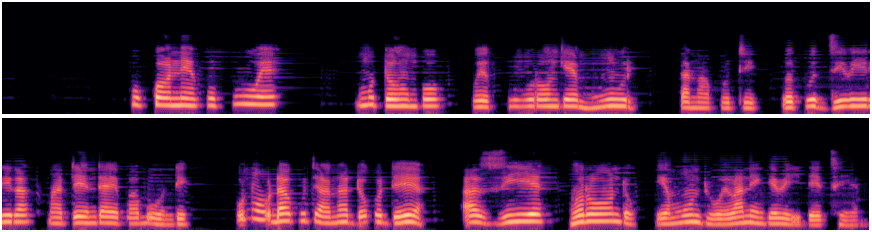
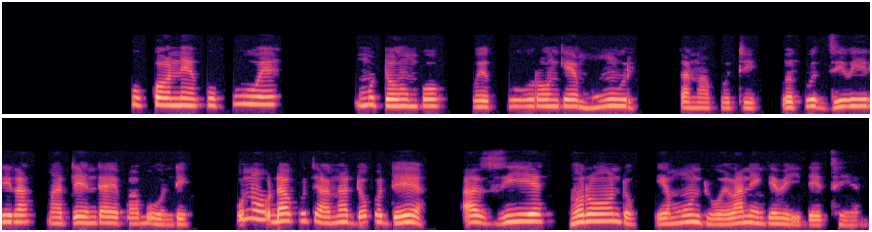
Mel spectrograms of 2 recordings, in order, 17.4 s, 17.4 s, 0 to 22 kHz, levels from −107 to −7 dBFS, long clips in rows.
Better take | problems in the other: second | noise reduction (neural mask model DeepFilterNet 3)

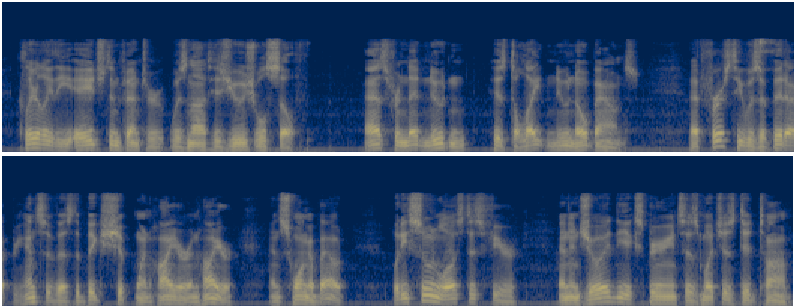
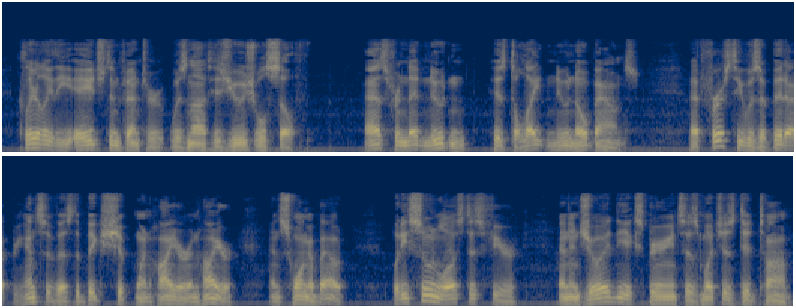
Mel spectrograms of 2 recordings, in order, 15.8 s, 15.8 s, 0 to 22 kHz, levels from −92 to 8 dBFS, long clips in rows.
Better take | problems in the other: second | background sound (Tambourine); 14 dB below the speech

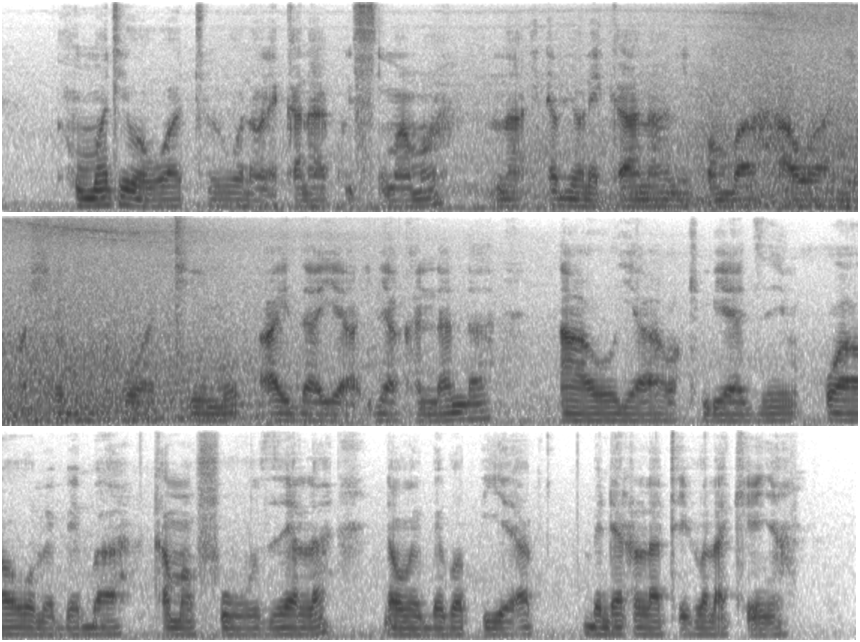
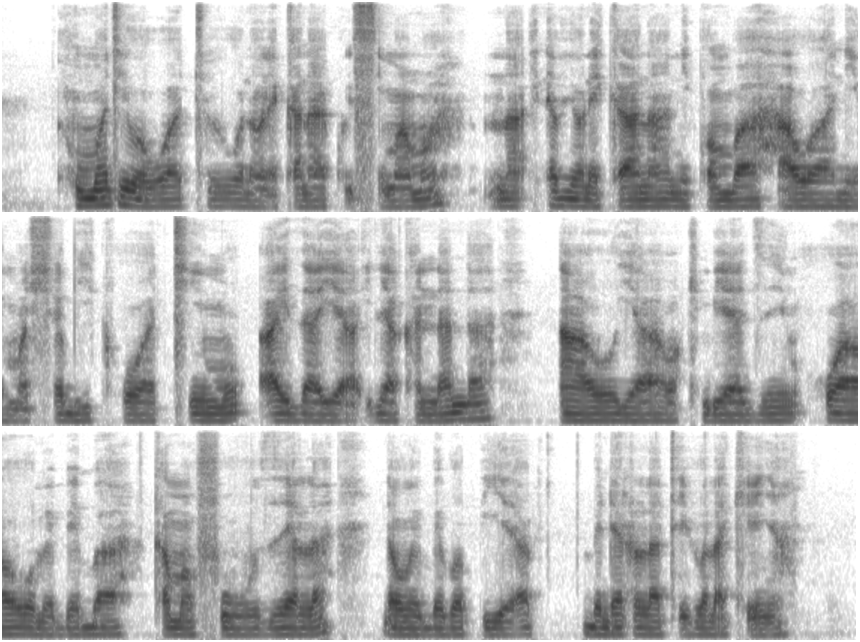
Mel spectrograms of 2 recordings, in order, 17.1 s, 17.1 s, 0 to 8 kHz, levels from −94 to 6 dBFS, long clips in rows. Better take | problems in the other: second | background sound (Fixed-wing aircraft, airplane); 9 dB below the speech

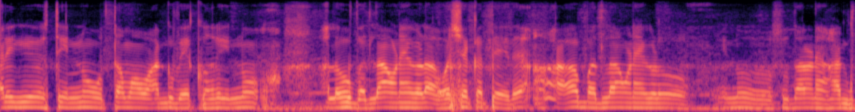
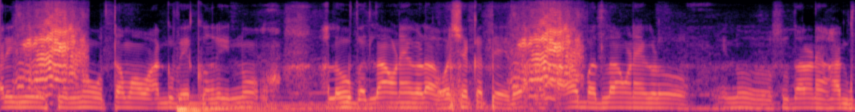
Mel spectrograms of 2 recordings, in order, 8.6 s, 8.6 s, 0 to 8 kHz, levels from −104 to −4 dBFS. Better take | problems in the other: first | background sound (Bowed string instrument + Meow); 1 dB above the speech

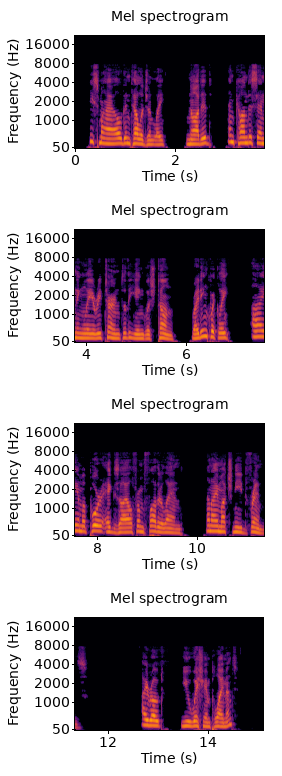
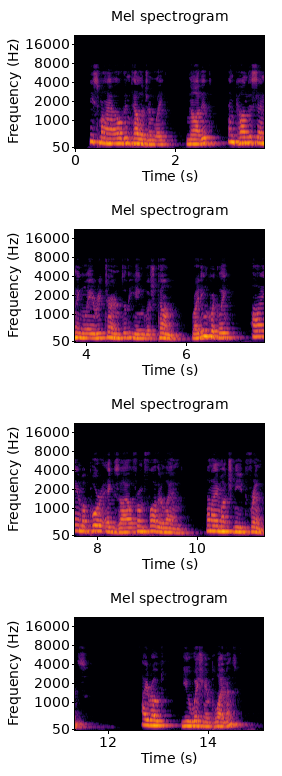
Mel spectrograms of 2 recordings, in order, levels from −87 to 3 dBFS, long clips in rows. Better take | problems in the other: first | room echo; dies away in 0.6 s

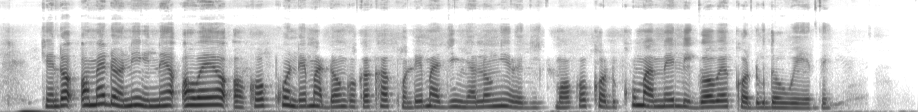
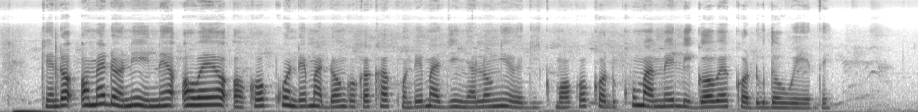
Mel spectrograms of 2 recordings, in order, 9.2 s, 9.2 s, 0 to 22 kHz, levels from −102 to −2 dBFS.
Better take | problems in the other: second | noise reduction (neural mask model Resemble Enhance denoiser)

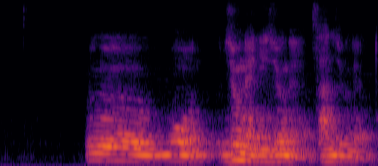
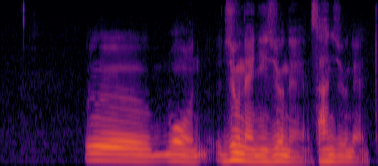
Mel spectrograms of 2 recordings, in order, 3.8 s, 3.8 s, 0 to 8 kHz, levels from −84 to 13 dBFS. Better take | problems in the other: second | noise reduction (neural separator model SepFormer DNS4)

